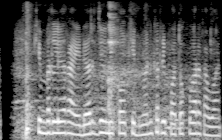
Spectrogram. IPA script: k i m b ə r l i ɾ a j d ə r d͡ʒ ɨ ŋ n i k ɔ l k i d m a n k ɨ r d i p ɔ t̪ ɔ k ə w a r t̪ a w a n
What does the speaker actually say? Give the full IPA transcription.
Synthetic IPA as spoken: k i m b ə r l i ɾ a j d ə r d͡ʒ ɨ ŋ n i k ɔ l k i d m a n k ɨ r d i p ɔ t̪ ɔ k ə w a r t̪ a w a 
